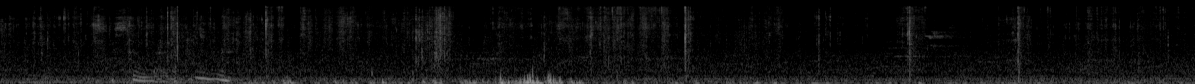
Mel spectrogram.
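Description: Leaves rustle as a hand moves through plants.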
